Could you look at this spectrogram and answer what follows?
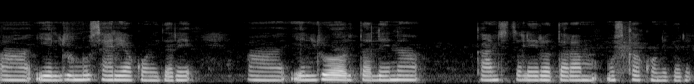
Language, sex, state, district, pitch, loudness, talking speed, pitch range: Kannada, female, Karnataka, Mysore, 200 Hz, -16 LUFS, 95 wpm, 195-205 Hz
